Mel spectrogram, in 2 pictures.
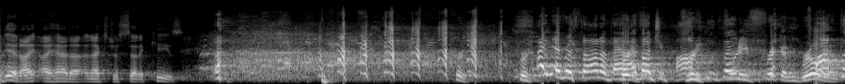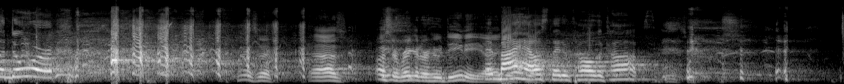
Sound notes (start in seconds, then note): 4.0 laughter; 9.0 laughter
